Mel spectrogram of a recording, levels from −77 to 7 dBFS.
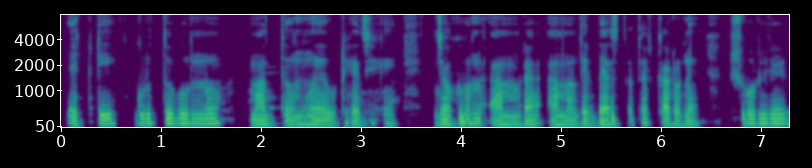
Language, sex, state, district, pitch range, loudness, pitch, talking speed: Bengali, male, West Bengal, North 24 Parganas, 105-125 Hz, -19 LUFS, 115 Hz, 100 wpm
